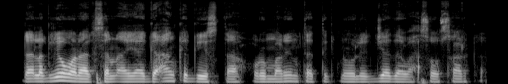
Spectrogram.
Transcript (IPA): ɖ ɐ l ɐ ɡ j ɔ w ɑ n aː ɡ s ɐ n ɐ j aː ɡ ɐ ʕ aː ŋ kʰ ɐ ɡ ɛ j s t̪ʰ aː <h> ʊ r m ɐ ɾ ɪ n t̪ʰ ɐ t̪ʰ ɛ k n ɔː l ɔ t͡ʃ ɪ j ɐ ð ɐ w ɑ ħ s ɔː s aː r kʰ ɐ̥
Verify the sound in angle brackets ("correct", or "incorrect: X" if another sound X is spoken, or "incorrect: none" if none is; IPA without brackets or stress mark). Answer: correct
